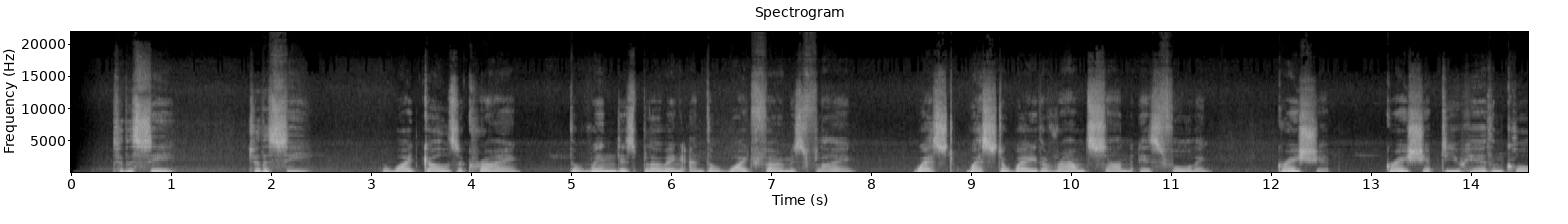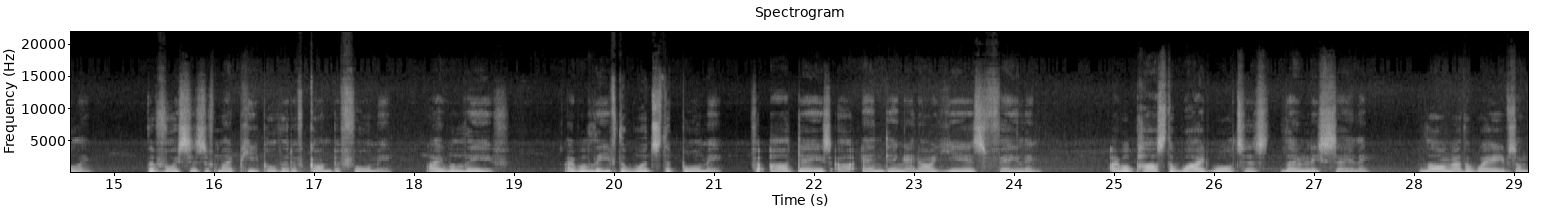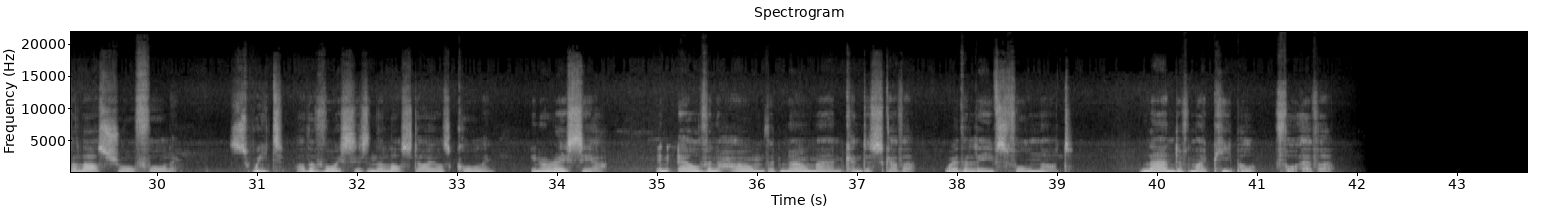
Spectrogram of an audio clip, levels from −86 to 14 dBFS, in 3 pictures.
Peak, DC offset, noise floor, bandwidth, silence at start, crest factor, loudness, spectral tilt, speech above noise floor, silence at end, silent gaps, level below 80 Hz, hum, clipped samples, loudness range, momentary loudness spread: 0 dBFS; under 0.1%; -52 dBFS; 18.5 kHz; 0.4 s; 20 dB; -18 LUFS; -4.5 dB/octave; 34 dB; 1.95 s; none; -52 dBFS; none; under 0.1%; 3 LU; 11 LU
